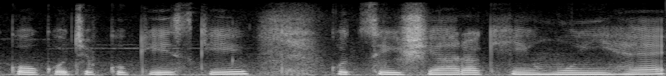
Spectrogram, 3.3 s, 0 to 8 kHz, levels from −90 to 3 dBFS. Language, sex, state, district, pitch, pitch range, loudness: Hindi, female, Uttarakhand, Uttarkashi, 210 Hz, 205-215 Hz, -14 LUFS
